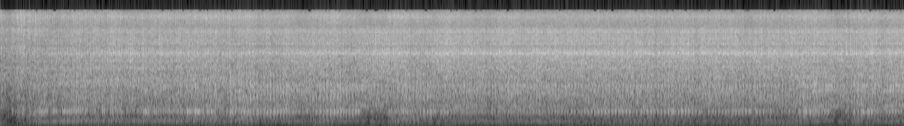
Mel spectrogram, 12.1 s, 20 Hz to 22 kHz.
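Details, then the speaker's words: Classic Mini 1380 engine with Piper 649 scatter camshaft, first start after build with coolant in: uneven idle stumbling one to two times per second; misfire traced to one spark plug with a closed-up gap. "all right sounds like it's got a bit of a misfire so i'm just going to take the plugs out i'll check then we'll be back in a minute okay one of the plugs was um closed up a little bit that's what it's missing"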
